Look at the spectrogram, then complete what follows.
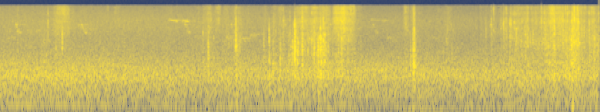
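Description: Paper rustling and crackling as a letter is taken out of its envelope and unfolded, in a few short bursts, the fullest about halfway through and again near the end, over a steady faint background ambience.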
